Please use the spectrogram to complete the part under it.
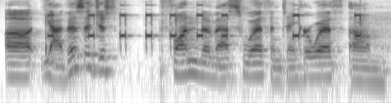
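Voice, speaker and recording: An animated man with a medium-pitched voice and moderate pace chats his way through a show-and-tell of his beloved weather radios. He's indoors at home, off screen behind a handheld camera, and the audio picks up faint noise and the click of buttons.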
